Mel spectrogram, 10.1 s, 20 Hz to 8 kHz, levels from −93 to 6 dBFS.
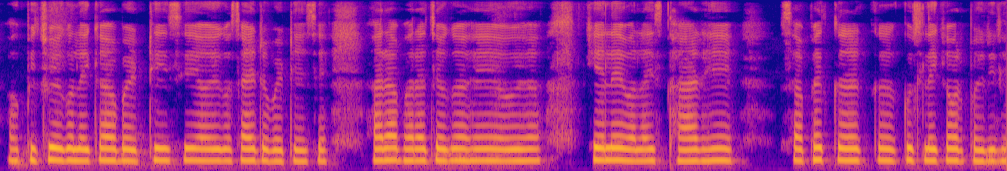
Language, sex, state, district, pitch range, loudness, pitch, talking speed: Chhattisgarhi, female, Chhattisgarh, Sarguja, 200-210 Hz, -15 LUFS, 205 Hz, 155 wpm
